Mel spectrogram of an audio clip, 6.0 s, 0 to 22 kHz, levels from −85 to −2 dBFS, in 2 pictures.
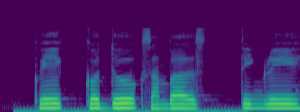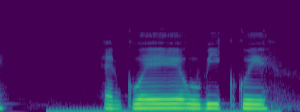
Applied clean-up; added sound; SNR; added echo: none; Idling / Car; 17 dB; none.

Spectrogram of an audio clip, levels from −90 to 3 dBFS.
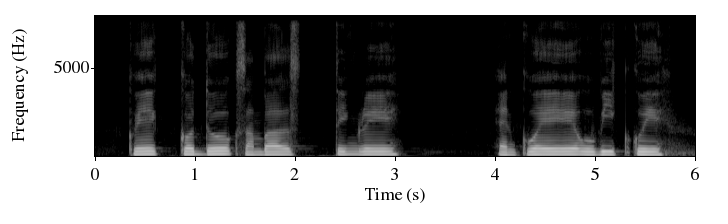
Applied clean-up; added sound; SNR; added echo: neural mask model Resemble Enhance denoiser.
